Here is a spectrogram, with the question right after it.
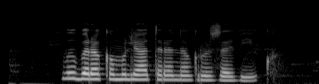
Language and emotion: Russian, neutral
